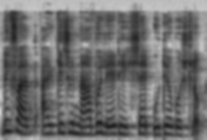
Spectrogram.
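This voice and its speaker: A woman's voice: a little high, steady tone, normal speed, mellow, faint music behind. A woman narrating a scripted romantic audio story.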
